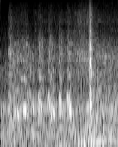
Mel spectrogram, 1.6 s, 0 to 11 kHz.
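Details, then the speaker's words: Flood-damaged Lexus LS430 at auction, about 279,346 miles, jump-started: the starter spins briefly, then the engine catches cleanly and settles into a steady idle. It starts fine with no hesitation. "of course it runs of course it runs probably got cold air condition too"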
